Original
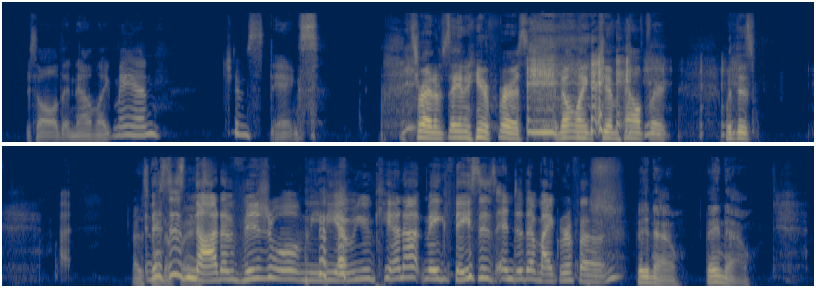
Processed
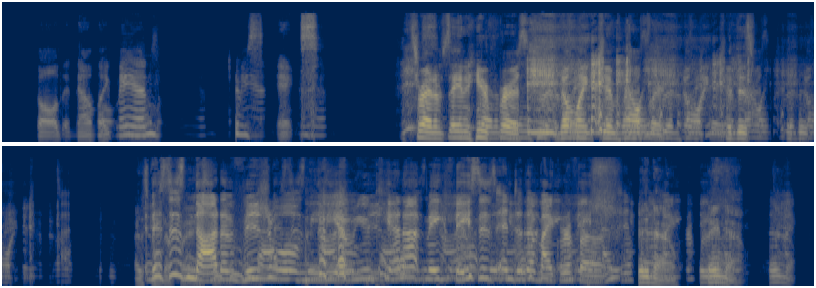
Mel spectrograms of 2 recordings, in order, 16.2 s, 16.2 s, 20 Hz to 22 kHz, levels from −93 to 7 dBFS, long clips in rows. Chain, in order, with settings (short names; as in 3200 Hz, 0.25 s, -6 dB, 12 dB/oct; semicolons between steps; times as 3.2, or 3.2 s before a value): low shelf 300 Hz -11 dB; on a send: echo with dull and thin repeats by turns 0.606 s, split 980 Hz, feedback 62%, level -9 dB; on the sum: gate -46 dBFS, range -36 dB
